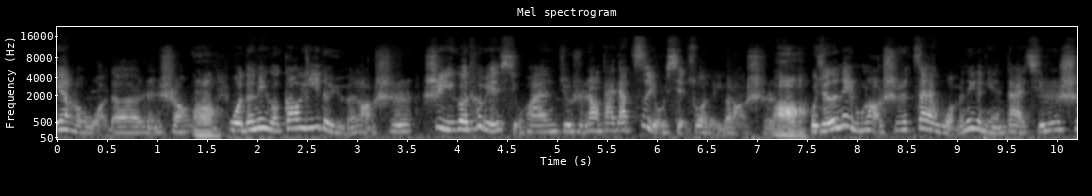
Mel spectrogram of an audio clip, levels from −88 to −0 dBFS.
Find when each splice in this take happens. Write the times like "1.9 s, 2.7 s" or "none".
3.6 s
